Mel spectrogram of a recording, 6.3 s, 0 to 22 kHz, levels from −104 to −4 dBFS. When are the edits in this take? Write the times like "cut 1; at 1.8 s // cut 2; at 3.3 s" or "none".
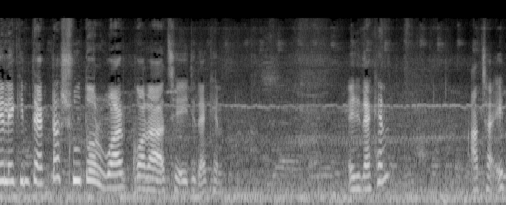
none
